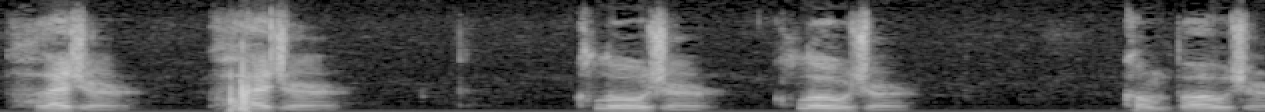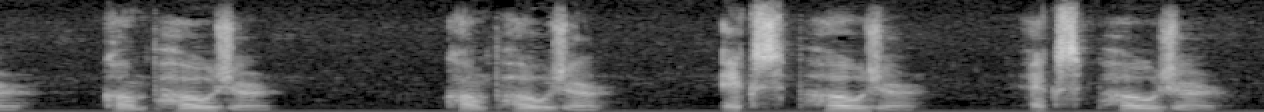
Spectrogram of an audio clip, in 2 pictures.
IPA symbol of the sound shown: ʒ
